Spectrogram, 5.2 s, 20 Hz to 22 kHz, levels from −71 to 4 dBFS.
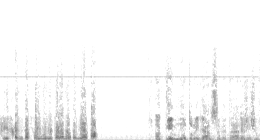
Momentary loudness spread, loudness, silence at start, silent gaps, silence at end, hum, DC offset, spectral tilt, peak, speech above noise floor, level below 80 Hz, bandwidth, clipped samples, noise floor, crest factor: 12 LU; -37 LUFS; 0 s; none; 0 s; none; under 0.1%; -3.5 dB/octave; -16 dBFS; 21 dB; -60 dBFS; 16 kHz; under 0.1%; -59 dBFS; 22 dB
